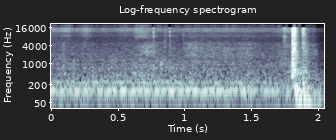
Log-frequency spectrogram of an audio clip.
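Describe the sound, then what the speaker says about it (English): A truck rolling along a road in Petrified Forest National Park, a steady low engine and road rumble heard from inside the cab, ending with a brief louder clunk. "So we're gonna hop in the truck now and head up the next spot."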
